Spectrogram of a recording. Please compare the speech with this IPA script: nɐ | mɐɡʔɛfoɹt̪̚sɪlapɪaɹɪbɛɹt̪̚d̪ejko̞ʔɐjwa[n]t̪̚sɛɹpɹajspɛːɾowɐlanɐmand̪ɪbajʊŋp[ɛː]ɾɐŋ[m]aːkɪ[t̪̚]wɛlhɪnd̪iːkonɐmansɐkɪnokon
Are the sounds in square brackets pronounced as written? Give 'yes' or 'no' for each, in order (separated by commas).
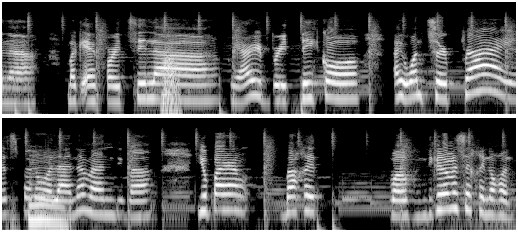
yes, no, no, yes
